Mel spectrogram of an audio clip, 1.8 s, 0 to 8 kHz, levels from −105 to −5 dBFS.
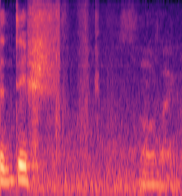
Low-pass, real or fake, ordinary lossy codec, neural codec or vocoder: none; fake; none; codec, 16 kHz, 4 kbps, FunCodec, trained on LibriTTS, 50 frames a second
